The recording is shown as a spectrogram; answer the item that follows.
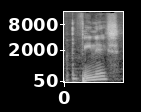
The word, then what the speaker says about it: Fenix: Phoenix? Phoenix, yeah.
